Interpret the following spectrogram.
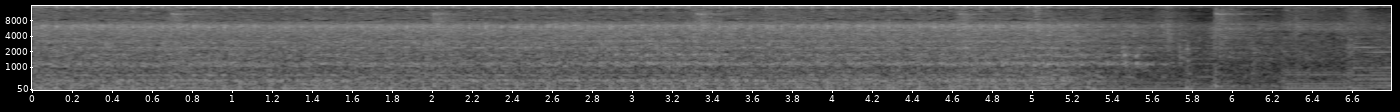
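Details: Honda Beat FI scooter that bogged and lost power on throttle, after an ECU reset: steady, smooth idle with an even beat and no stumbling, dropping away as it shuts off; runs normally, with the fault traced to the TPS sensor.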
